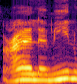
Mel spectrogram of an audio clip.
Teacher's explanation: A, this is a two count med. Ain from the middle of the throat. Alameen, we end on a four count.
